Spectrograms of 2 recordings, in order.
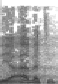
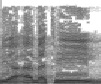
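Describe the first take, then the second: First: يا أبت with a short vowel on the ت; clipped final vowel in يا أبت, no long ي. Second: يا أبتي with a long, held "ee" ending; slow demo of the wrong form, stretching the ي of يا أبتي; long final ya. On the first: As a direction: say يا أبت without drawing out the ending. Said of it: "بفتح التاء وكسرها". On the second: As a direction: draw out the ي at the end of يا أبتي. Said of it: "ولا يجوز إثبات الياء". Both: Shown as a demonstration.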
